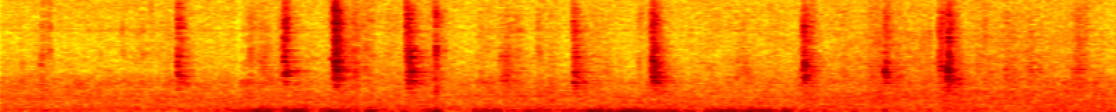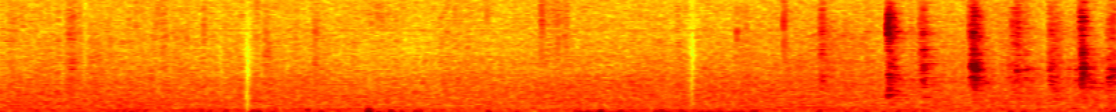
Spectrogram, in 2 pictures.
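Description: A dog's paws tap and clank on metal ladder steps.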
